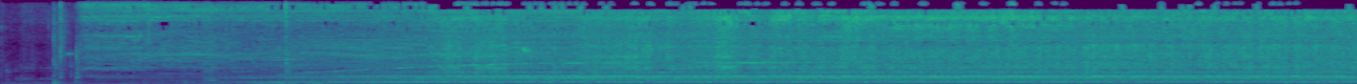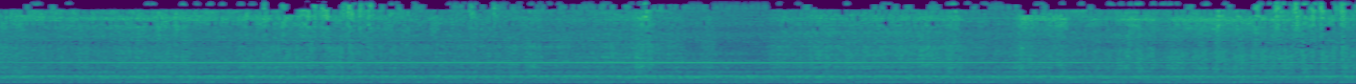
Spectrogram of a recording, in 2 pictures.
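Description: Electric podiatry nail drill spinning up with a rising whine about two to three seconds in, then running at a steady pitch as its burr grinds down a thickened toenail.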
